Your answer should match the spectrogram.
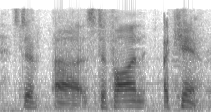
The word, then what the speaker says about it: Stephane Aquin: And here to tell us more about the exhibit is Chief Curator at the Hirshhorn, Stephane Aquin.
